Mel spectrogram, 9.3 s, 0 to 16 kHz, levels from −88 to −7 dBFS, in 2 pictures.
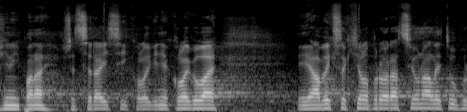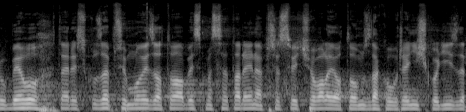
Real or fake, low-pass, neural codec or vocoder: real; 14.4 kHz; none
